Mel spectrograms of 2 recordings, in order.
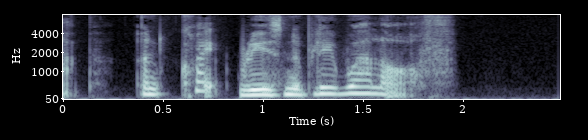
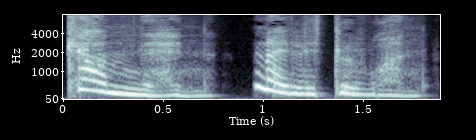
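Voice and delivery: eager cry; 4 dB louder than usual. A narrator's reading. Mother calling her little one, crying out urgently. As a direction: cry out to the child. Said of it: "cried Madame X".

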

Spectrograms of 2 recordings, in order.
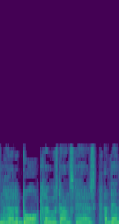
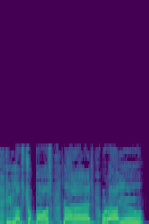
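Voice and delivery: high, louder schoolboy voice; boy calling pet; 4 dB louder, slower than usual. Acted. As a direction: call out for your parrot in a boy's voice. Boy calls his pet parrot.

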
